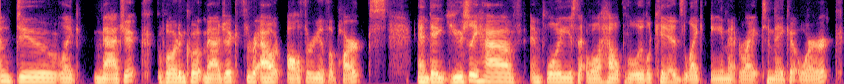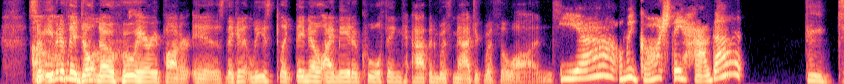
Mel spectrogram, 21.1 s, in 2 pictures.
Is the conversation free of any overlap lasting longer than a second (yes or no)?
no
